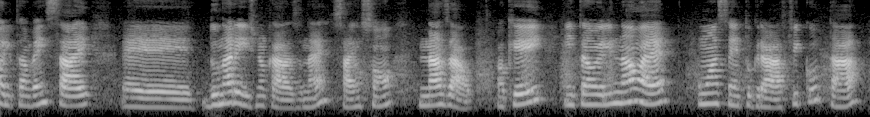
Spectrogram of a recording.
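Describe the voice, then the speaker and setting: A woman's voice: mid-range voice, sharp tone, far from the mic, a little hiss or hum. A woman with a Brazilian Portuguese accent teaching an online grammar lesson, patient, often checking in with her students.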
